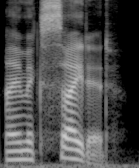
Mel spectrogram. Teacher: your pitch needs to go up on the middle syllable, the "ci".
